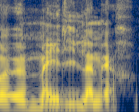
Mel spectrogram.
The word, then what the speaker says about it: Maëlie Lamère: Aujourd'hui, on est rejoint par Maëlie Lamère, c'est comme ça qu'on prononce son C'est comme prénom.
